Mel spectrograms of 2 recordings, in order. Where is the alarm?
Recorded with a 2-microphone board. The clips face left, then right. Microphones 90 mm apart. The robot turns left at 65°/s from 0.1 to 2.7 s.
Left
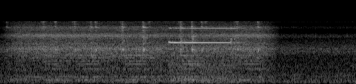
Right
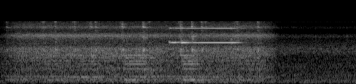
105° left, 4.5 m; by 2.4 s 55° left, 4.5 m.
